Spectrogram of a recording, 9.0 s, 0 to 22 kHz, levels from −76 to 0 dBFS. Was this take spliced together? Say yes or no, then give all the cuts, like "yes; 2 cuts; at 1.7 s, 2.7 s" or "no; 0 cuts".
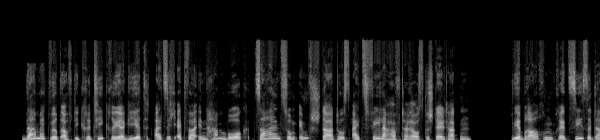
yes; 1 cut; at 2.3 s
